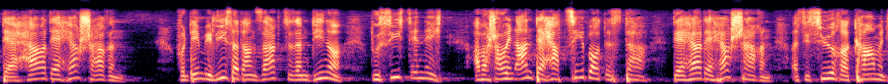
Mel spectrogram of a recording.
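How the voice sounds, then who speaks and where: A woman's voice: fairly low pitch, a bit bright, slightly rough. A woman preaching a sermon, emphatic and repetitive, building to fervent passages. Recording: dull lo-fi recording.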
